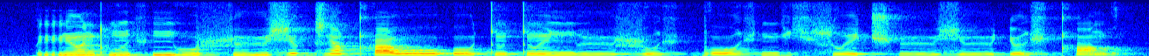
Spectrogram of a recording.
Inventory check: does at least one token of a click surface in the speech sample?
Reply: no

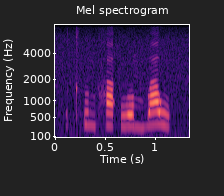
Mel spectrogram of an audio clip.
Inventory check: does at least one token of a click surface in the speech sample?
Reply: no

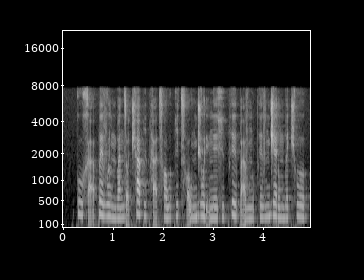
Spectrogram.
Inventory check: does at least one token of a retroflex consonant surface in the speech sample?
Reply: no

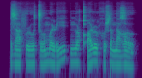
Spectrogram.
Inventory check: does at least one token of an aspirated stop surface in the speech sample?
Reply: no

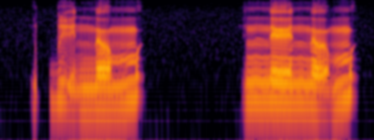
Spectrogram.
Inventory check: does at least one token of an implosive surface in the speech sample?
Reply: yes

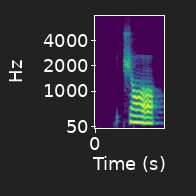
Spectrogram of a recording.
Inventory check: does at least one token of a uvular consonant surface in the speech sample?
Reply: no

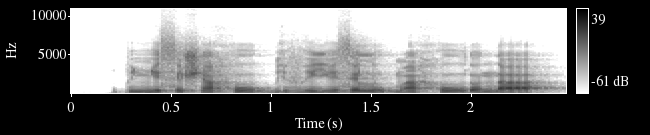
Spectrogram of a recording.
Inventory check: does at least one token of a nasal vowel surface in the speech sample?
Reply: yes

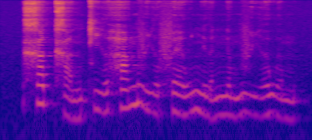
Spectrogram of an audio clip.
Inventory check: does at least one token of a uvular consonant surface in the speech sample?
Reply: no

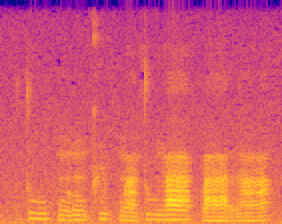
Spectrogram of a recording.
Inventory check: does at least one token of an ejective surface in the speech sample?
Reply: no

